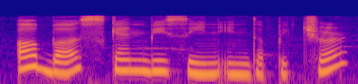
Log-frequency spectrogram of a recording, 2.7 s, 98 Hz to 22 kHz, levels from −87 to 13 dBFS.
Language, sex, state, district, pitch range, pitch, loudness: English, female, Assam, Kamrup Metropolitan, 190-245 Hz, 225 Hz, -17 LUFS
